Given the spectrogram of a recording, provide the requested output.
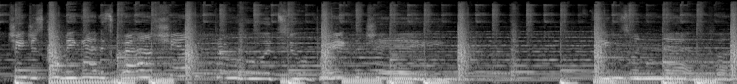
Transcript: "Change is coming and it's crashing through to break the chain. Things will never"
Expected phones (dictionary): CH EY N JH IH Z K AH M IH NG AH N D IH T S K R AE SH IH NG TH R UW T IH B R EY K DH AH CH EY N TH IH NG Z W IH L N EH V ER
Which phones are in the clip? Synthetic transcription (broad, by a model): CH EY N JH IH Z K AH M IH NG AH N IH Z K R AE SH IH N TH R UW T IH B R EY K DH AH CH EY N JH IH Z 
